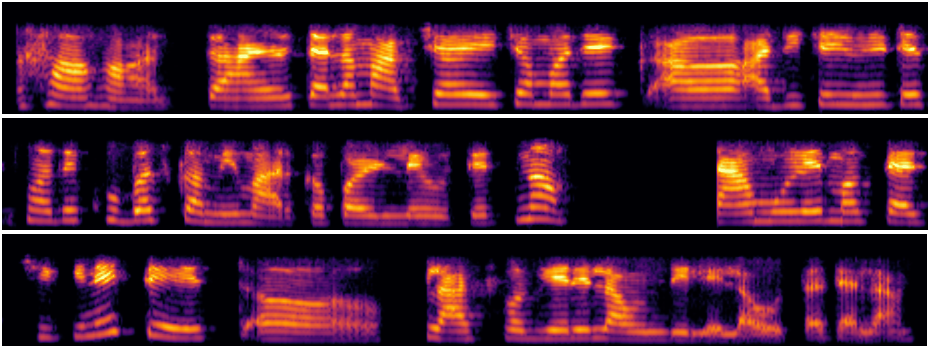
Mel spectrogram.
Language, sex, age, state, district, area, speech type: Marathi, female, 18-30, Maharashtra, Yavatmal, urban, conversation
